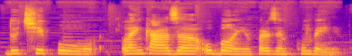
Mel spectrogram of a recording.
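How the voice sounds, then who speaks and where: Soft music plays behind a woman speaking at a normal speed and medium pitch. She's a Brazilian co-host of a mothers' podcast, chatting casually, with a Brazilian Portuguese accent, and animating her stories by voicing the family members' lines.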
